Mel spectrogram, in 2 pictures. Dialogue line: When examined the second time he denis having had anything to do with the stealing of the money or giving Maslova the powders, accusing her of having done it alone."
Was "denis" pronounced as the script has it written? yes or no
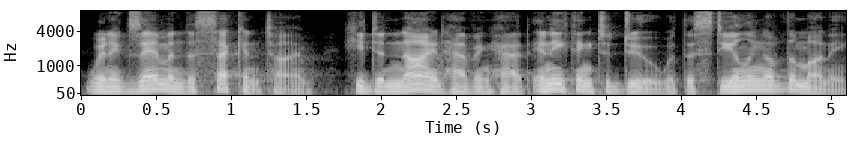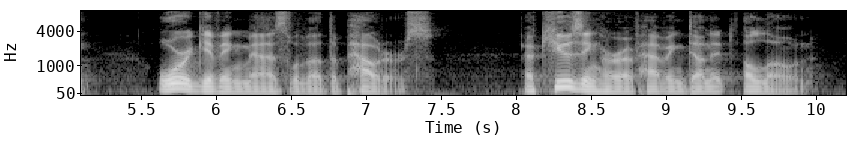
no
